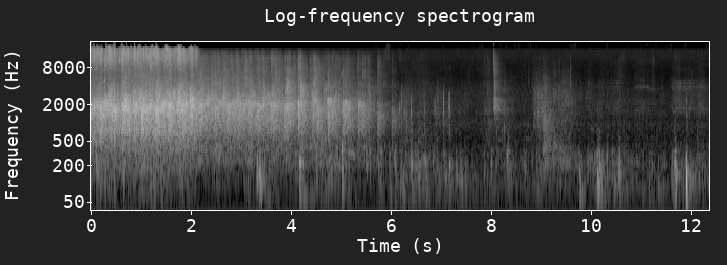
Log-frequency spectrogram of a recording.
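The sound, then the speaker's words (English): Audience applauding to welcome a speaker. Loud, dense clapping gradually thins and fades over several seconds, leaving scattered claps and a few sharp knocks near the end. “why don't you guys put your hands together and give a warm welcome to Andrew.”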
